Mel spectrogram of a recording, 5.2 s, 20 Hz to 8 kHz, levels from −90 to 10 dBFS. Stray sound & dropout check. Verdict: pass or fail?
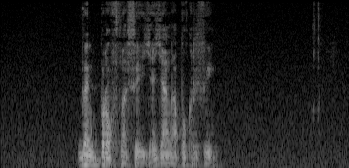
pass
